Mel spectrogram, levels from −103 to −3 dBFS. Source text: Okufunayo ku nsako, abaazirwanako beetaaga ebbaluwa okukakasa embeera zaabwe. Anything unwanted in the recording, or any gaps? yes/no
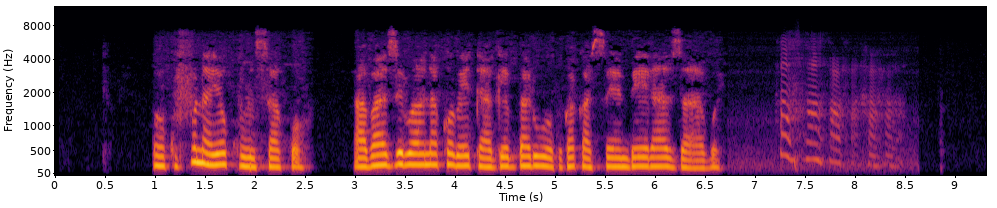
yes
